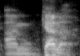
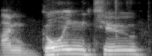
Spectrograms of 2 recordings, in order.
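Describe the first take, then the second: First: 'Going to' is reduced to 'gonna'. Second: Each word of 'going to' is said in full.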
